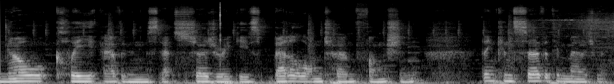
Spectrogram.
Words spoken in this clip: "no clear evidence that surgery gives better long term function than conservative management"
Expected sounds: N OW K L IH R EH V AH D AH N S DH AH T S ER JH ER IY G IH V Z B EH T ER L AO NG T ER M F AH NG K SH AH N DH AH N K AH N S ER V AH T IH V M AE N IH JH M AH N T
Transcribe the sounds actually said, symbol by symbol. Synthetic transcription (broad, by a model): N OW K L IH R EH V AH D AH N S DH AH T S ER JH ER IY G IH Z B EH T ER L AO NG T ER M F AH NG K SH AH N DH AH N K AH N S ER V AH T IH V M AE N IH JH M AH N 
